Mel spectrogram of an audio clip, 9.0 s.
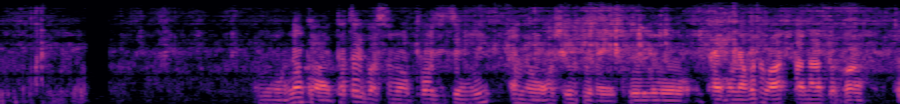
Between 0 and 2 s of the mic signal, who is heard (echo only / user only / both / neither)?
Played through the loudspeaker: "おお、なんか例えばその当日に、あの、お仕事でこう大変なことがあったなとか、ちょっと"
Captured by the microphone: neither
